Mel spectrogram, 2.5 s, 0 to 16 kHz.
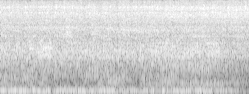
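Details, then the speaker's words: BMW E46 idling after a DIY AC refrigerant recharge, coolant at 155: steady low hum with the compressor staying engaged and not cycling, air ice cold. Normal AC compressor running. "AC is on. Stays on the compressor. And it's ice cold now."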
